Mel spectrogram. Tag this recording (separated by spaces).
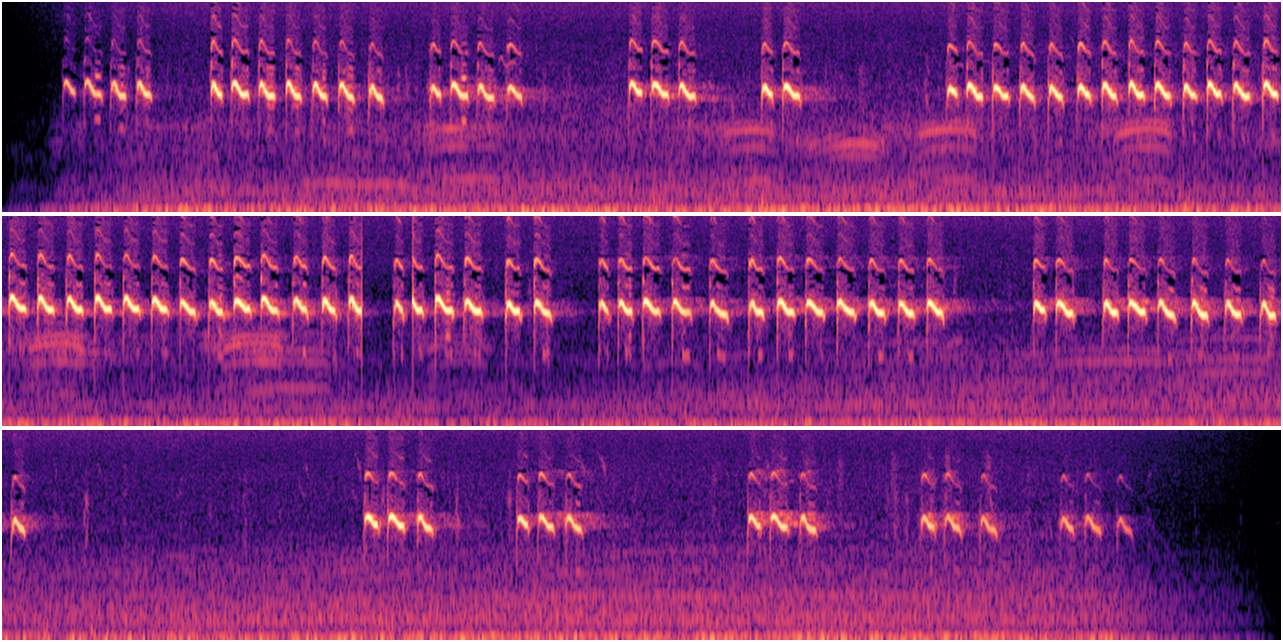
greater-yellowlegs tringa-melanoleuca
